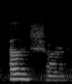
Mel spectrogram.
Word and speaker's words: Anshar: So the Manshar, is it Manshar? Anshar. Manshar. How do you pronounce it? Anshar. Anshar. Yes.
